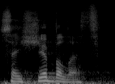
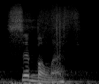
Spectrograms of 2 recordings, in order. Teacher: The Lord fought with Jephthah and the Gileadites, defeated the Ephraimites. And the Ephraimites had a different accent, so they couldn't make that SH sound · Shown in: second take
